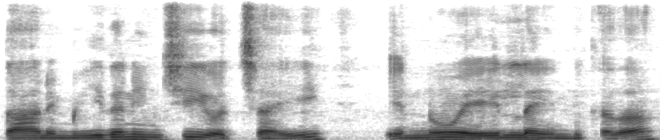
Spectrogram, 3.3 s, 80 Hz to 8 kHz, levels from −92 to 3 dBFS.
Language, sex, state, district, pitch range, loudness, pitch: Telugu, male, Telangana, Nalgonda, 115-135 Hz, -20 LUFS, 125 Hz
